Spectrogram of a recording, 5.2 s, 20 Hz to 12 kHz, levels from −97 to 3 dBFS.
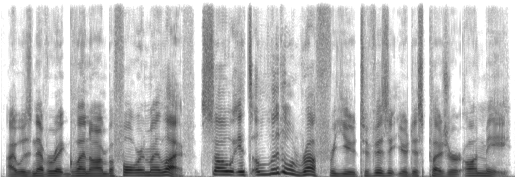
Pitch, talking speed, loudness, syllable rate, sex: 150 Hz, 255 wpm, -19 LUFS, 6.2 syllables/s, male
